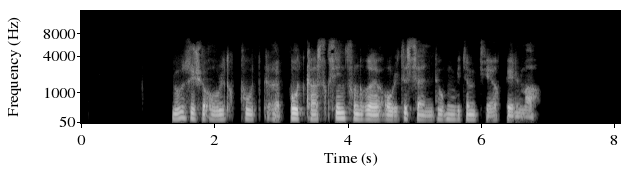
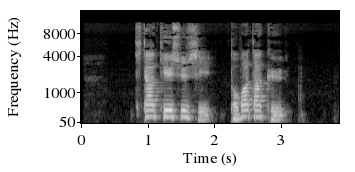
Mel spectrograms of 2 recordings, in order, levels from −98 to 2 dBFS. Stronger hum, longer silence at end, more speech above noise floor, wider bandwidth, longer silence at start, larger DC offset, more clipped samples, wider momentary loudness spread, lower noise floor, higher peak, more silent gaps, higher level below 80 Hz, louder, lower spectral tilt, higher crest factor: neither; first, 1.25 s vs 0.8 s; first, over 62 dB vs 49 dB; second, 6.8 kHz vs 11.5 kHz; first, 1.35 s vs 0.8 s; neither; neither; second, 12 LU vs 15 LU; first, under -90 dBFS vs -71 dBFS; second, -10 dBFS vs -6 dBFS; first, 2.33-2.39 s, 3.06-3.10 s, 6.29-6.38 s vs none; second, -76 dBFS vs -56 dBFS; second, -29 LUFS vs -22 LUFS; first, -8 dB/octave vs -4.5 dB/octave; about the same, 20 dB vs 18 dB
